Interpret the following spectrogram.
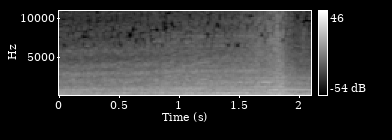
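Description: Motorcycle engines revving at speed in a film chase sound mix, the pitch rising, with a brief rush of noise near the end.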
